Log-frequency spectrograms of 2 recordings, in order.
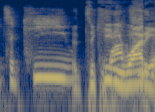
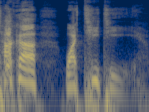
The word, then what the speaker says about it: Taika Waititi: Taika Waititi is how you say his name. I was saying it wrong for so many years. You were saying Taiki Wati, right? yes. It's Taika Waititi.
